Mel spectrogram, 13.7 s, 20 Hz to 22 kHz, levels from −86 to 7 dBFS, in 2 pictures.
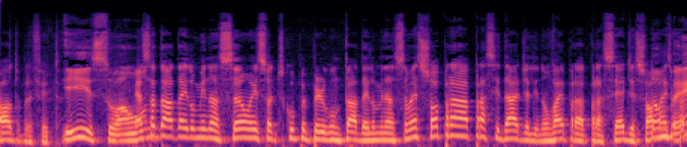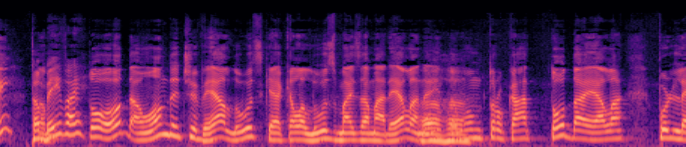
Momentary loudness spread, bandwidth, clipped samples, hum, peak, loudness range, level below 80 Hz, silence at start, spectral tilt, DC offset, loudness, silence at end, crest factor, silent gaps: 4 LU; 15 kHz; under 0.1%; none; 0 dBFS; 1 LU; -42 dBFS; 0 s; -6 dB/octave; under 0.1%; -13 LUFS; 0 s; 12 dB; none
